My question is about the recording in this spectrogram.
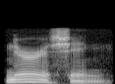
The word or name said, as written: nourishing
